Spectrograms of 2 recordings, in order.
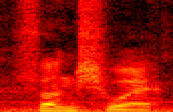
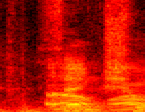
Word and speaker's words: Feng Shui: Feng Shui. I had no idea how to spell it, so in my notes it's spelled Feng as in F-U, like fungus, F-U-N-G, and then Shui as in S-H-W-E-Y.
